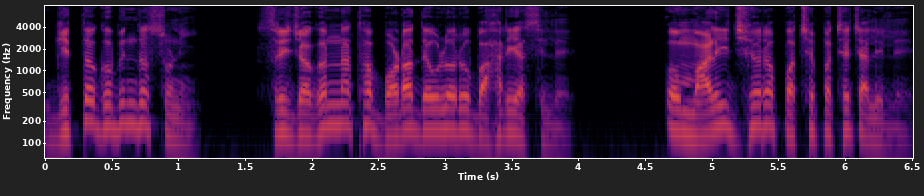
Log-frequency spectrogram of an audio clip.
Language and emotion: Odia, neutral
